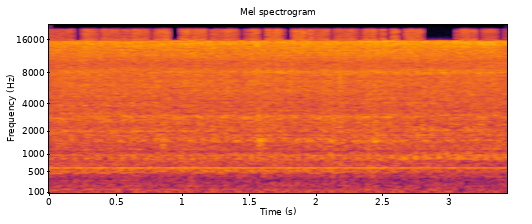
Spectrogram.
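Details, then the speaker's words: Overheating, shaking car with new water pump and thermostat, coolant spitting back: uneven lumpy idle with stumbling beat; exhaust gas suspected in cooling system, rough idle from head gasket combustion leak. "oh and the engine is running rough you see that"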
